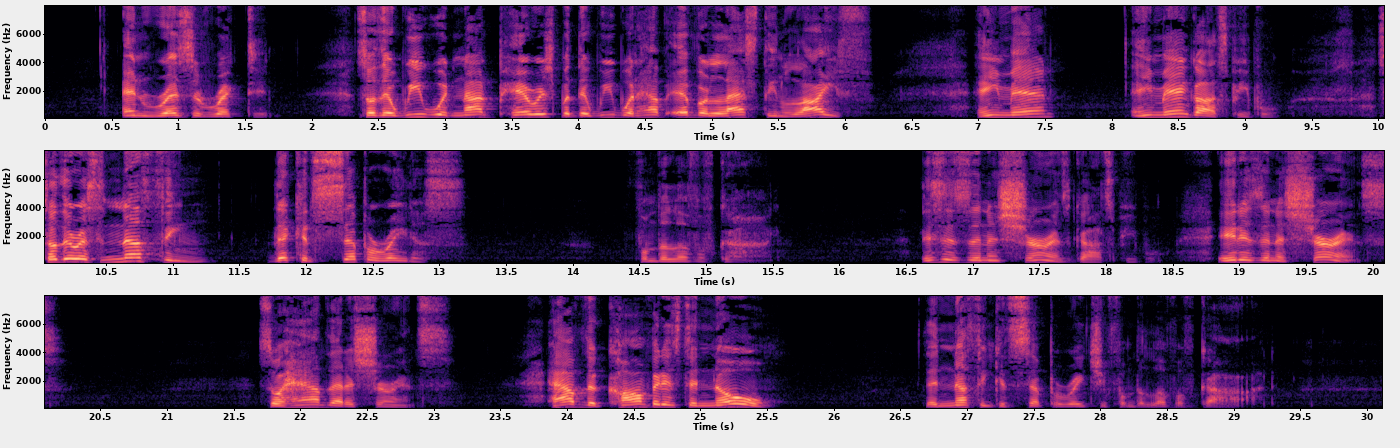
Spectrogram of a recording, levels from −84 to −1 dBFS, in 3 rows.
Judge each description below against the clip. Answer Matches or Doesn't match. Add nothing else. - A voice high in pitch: Matches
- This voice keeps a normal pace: Doesn't match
